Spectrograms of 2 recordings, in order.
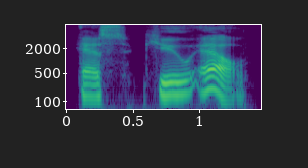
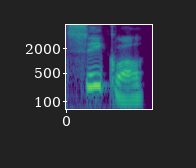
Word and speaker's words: SQL: calling their language sql officially the languages pronounced sql but the ibm people were accustomed to calling it sql and they continued to do so as use of the language spread throughout the database industry the sql pronunciation spread too today about half the people call it sql and the other half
